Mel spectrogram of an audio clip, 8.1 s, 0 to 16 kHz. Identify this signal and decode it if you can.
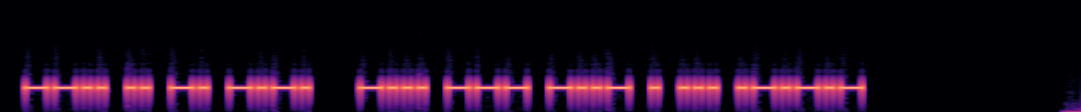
Morse code, heard as a keyed tone, about 22 wpm, 700 Hz. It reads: ZINC BOXES.
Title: Pangram Challenge v2 - 22wpm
